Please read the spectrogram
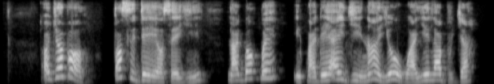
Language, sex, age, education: Yoruba, female, 46-60, tertiary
